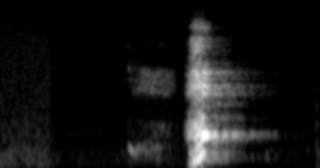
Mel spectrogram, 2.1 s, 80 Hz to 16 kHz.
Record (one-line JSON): {"cough_length": "2.1 s", "cough_amplitude": 27609, "cough_signal_mean_std_ratio": 0.21, "survey_phase": "beta (2021-08-13 to 2022-03-07)", "age": "45-64", "gender": "Female", "wearing_mask": "No", "symptom_none": true, "smoker_status": "Ex-smoker", "respiratory_condition_asthma": false, "respiratory_condition_other": false, "recruitment_source": "REACT", "submission_delay": "2 days", "covid_test_result": "Negative", "covid_test_method": "RT-qPCR", "influenza_a_test_result": "Negative", "influenza_b_test_result": "Negative"}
